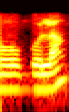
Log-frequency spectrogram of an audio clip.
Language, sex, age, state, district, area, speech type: Marathi, male, 30-45, Maharashtra, Nagpur, rural, conversation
